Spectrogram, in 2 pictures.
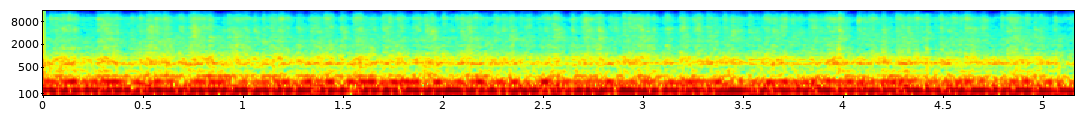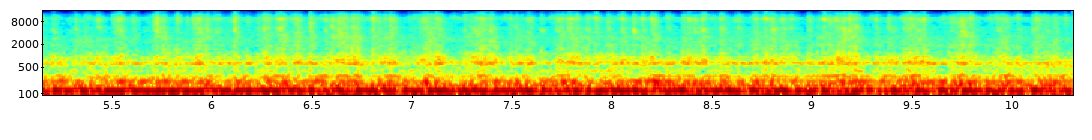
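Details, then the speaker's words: Silverado with swapped L92 (LS3) from a 2008 Escalade, T56 Magnum and Texas Speed LS3 Stage 2 cam, some base tuning done; deep steady lumpy idle with even choppy rhythm, no ticks or knocks, healthy. "I'm sure everyone's in status here what this ls3 stage two cam sounds like so we'll go ahead fire it up here I have done a little bass tuning on this so we'll see what she does here"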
